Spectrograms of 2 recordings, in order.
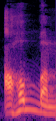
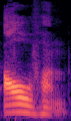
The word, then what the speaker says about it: আহ্বান: না আহ্বান জানায় তো উচ্চারণটা আসলে আহ্বান না উচ্চারণটা আহ্বান সো এই যে আহ্বান উচ্চারণটা ভুল করি দেশপ্রেম বলি আমরা আসলে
